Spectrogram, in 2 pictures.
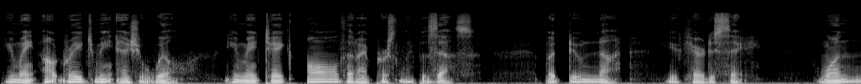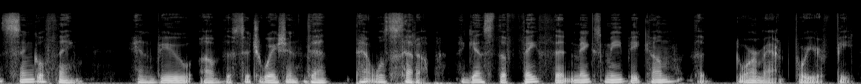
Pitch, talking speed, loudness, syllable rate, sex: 100 Hz, 160 wpm, -18 LUFS, 4.5 syllables/s, male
